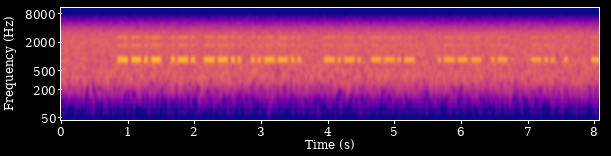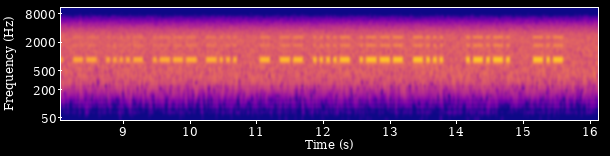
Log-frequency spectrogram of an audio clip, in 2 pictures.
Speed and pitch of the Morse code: 24 wpm, 860 Hz

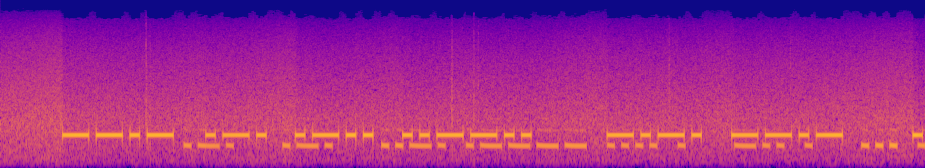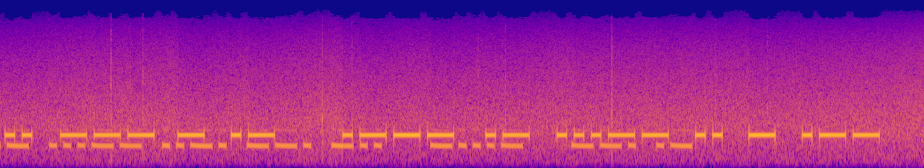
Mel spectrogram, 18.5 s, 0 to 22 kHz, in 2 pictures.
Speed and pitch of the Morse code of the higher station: 14 wpm, 700 Hz

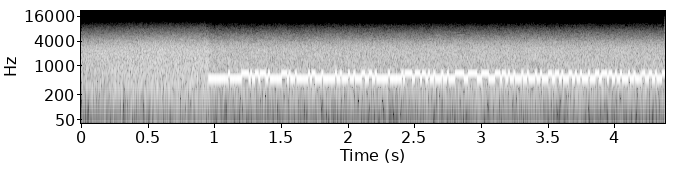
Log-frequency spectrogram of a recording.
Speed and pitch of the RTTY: 75 baud, 170 Hz shift, 590 Hz centre

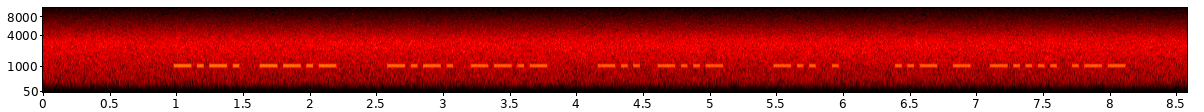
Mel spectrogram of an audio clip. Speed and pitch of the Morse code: 26 wpm, 1040 Hz

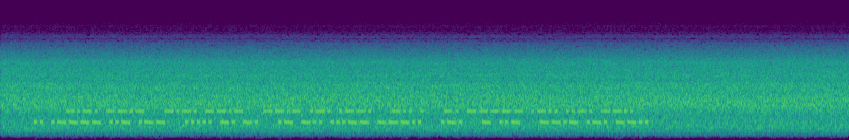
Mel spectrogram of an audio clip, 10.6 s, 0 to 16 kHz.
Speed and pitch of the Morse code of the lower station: 33 wpm, 470 Hz

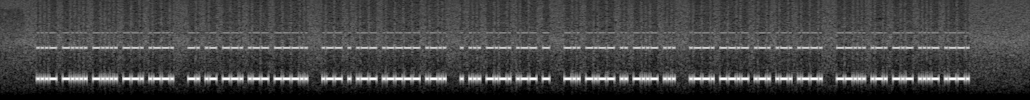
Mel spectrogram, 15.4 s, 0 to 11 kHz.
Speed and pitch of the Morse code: 37 wpm, 710 Hz

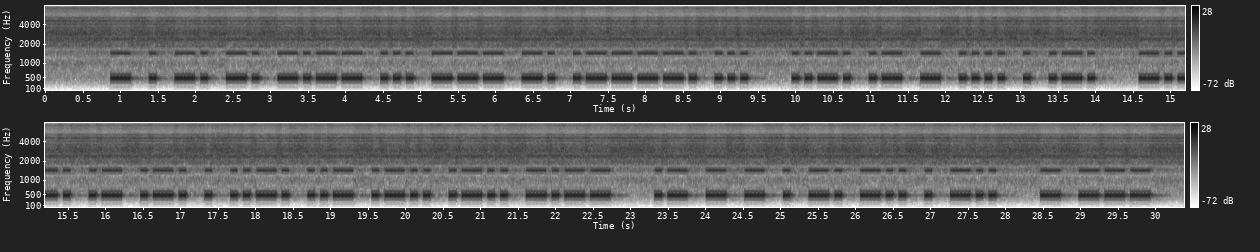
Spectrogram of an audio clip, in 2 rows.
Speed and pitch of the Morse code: 14 wpm, 480 Hz

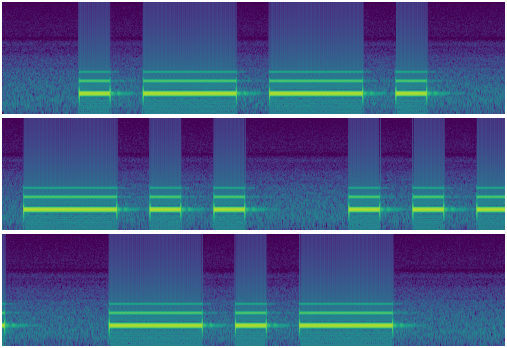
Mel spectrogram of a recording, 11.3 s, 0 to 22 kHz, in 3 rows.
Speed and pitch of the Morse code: 5 wpm, 630 Hz

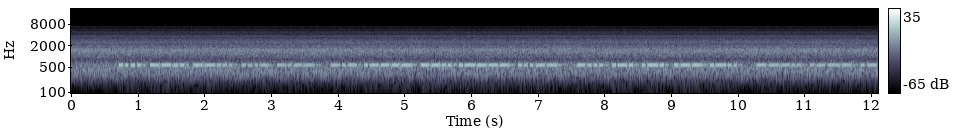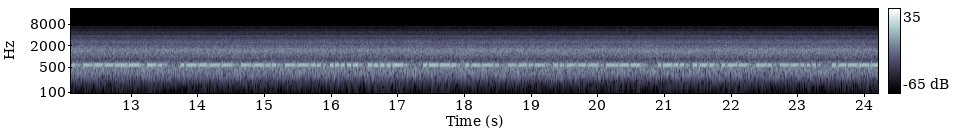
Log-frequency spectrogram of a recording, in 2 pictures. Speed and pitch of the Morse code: 27 wpm, 580 Hz

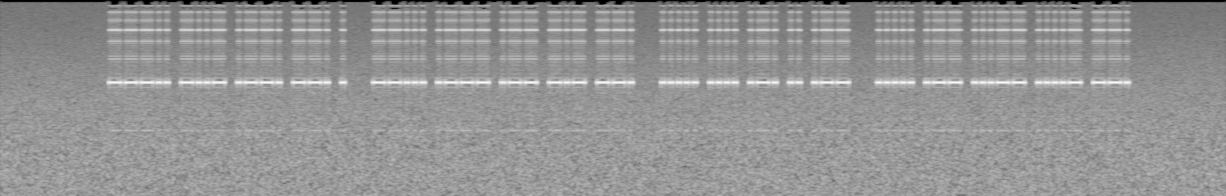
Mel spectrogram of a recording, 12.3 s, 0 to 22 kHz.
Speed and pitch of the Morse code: 30 wpm, 3900 Hz

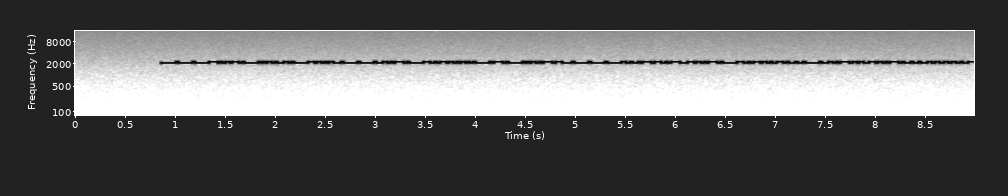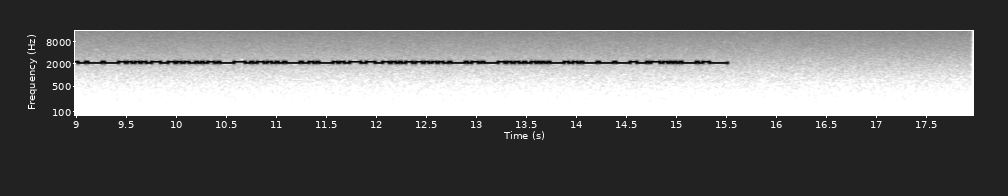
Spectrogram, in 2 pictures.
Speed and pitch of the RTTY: 45.45 baud, 170 Hz shift, 2200 Hz centre

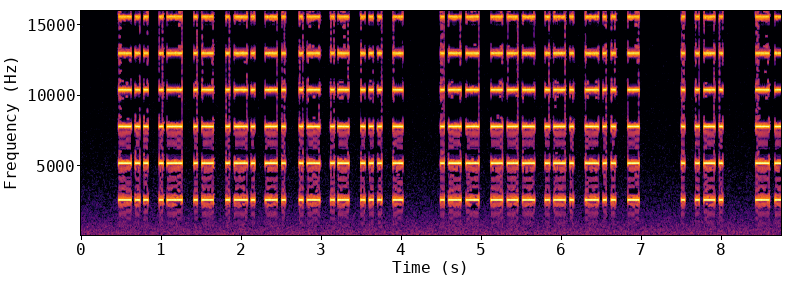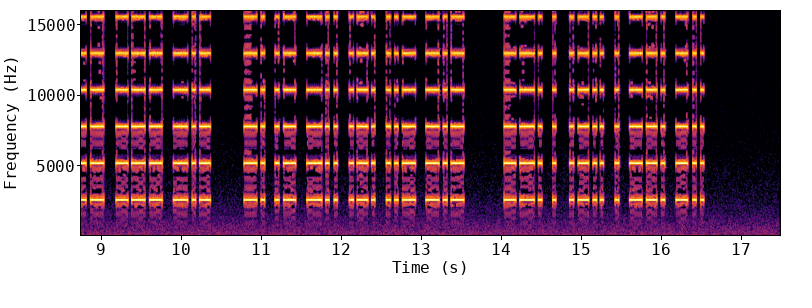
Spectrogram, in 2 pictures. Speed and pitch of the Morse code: 24 wpm, 2600 Hz

